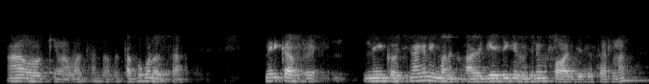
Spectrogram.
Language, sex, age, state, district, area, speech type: Telugu, male, 18-30, Telangana, Hyderabad, urban, conversation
